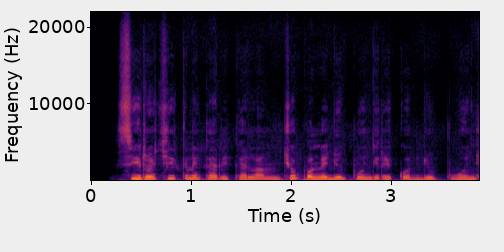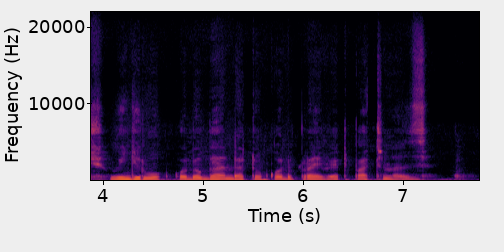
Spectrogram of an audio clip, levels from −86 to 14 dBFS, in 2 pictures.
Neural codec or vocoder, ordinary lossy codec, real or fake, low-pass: codec, 44.1 kHz, 7.8 kbps, Pupu-Codec; none; fake; none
